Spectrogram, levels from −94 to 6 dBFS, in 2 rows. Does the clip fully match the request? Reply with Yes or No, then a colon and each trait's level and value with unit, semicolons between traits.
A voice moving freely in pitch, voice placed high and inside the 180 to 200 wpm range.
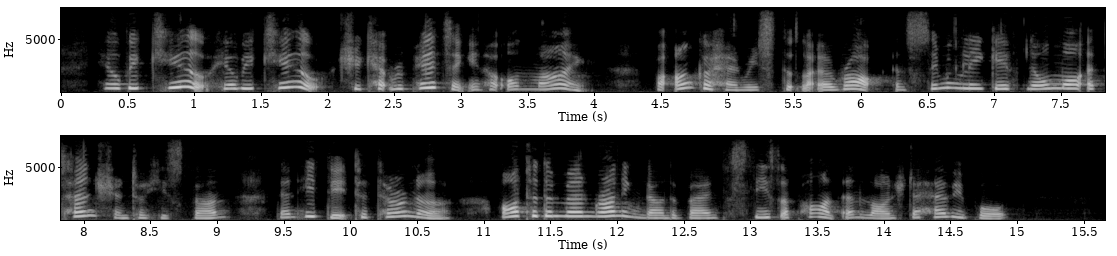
Yes: wide, 7.5 semitones; very high, 335 Hz; average, 190 wpm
